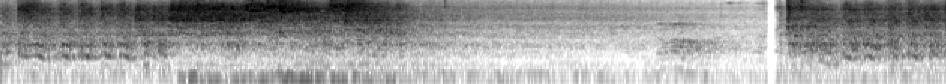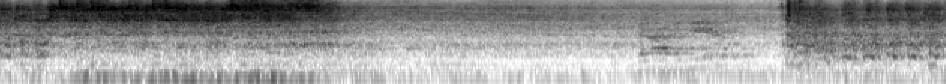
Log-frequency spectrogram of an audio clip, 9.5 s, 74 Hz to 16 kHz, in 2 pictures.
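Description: The V8 cranks and fires twice, revs up strong, then settles to a steady even rumble with no misses after the repairs.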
